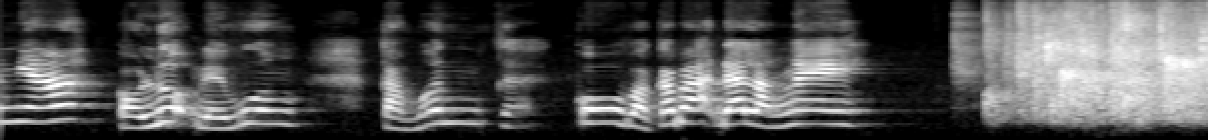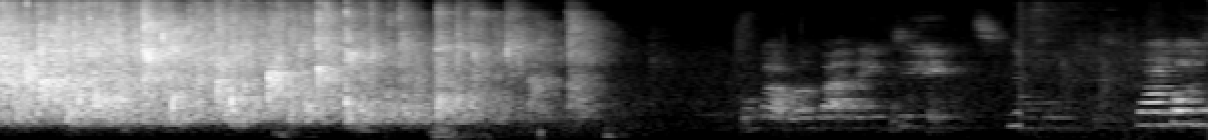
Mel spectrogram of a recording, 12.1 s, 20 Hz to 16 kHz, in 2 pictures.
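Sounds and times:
children applauding: 0:04.8 - 0:09.1.

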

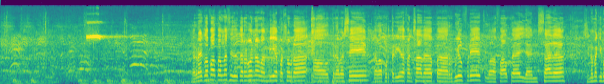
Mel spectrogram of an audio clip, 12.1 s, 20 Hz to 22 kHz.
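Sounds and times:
referee's whistle blast: 0:01.6 - 0:02.5.

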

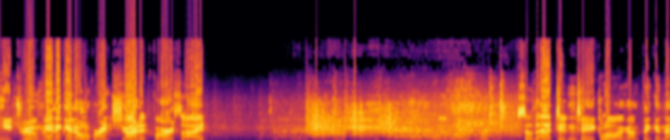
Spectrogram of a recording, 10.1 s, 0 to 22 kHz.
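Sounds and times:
crowd and rink noise: 0:00.0 - 0:10.0.

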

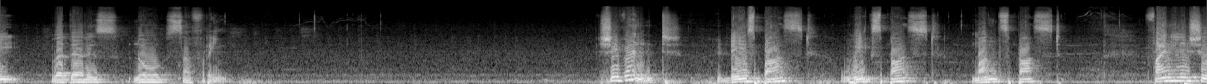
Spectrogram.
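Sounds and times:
low hum of room tone: 0:00.0 - 0:12.0.

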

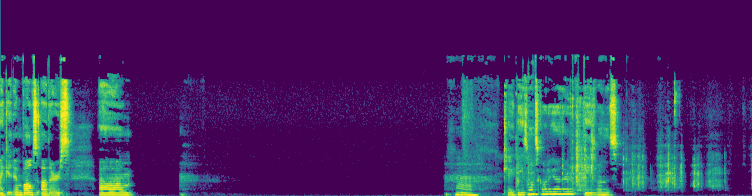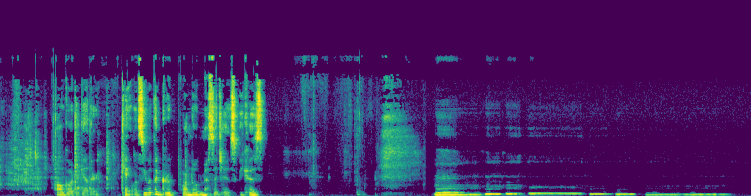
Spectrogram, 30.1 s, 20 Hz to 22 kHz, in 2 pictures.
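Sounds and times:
woman humming quietly: 0:08.9 - 0:09.8, 0:23.7 - 0:29.8
metal charms scraping on wood: 0:10.1 - 0:17.5.

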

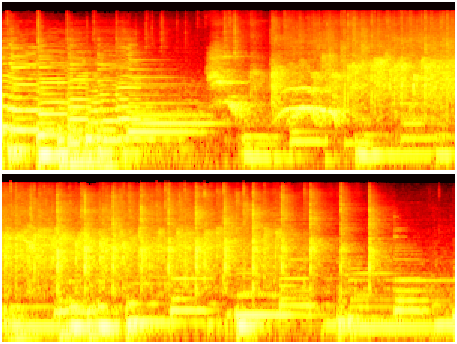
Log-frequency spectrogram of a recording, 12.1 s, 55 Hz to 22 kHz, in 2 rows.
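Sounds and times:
audience applause: 0:03.0 - 0:11.2
double bass walking line: 0:05.8 - 0:11.3.

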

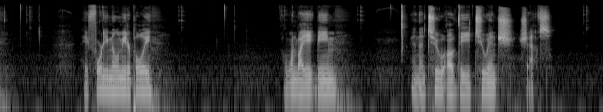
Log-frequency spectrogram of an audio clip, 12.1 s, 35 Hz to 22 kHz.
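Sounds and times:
computer mouse clicking: 0:00.4 - 0:00.9, 0:11.6 - 0:11.9.

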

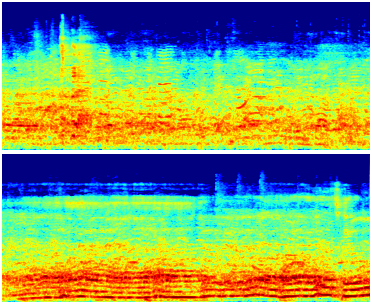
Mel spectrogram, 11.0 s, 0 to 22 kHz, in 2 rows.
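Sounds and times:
man singing long notes: 0:05.6 - 0:11.0.

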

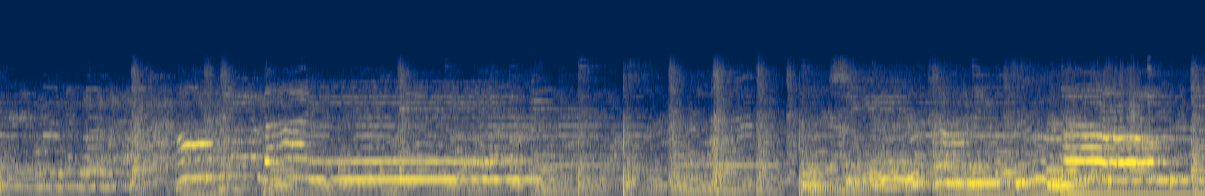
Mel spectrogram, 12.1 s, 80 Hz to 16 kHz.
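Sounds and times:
person singing: 0:00.0 - 0:05.8, 0:08.0 - 0:12.0
ukulele strumming: 0:00.0 - 0:12.0.

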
